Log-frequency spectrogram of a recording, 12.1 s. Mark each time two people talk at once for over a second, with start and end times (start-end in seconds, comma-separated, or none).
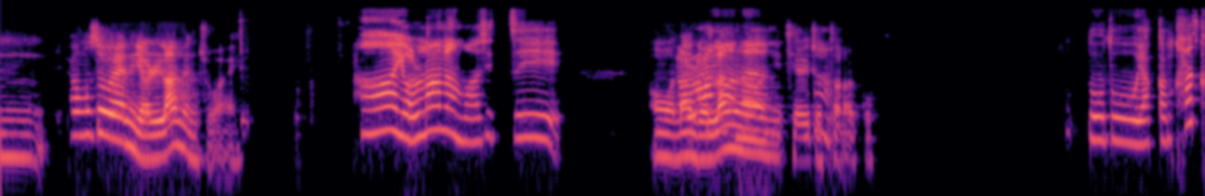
6.8-8.4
